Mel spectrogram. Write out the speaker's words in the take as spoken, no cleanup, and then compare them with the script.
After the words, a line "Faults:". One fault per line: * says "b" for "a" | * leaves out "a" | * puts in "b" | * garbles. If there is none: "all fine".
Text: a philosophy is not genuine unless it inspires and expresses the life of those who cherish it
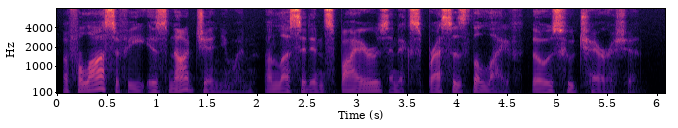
a philosophy is not genuine unless it inspires and expresses the life those who cherish it
Faults:
* leaves out "of"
